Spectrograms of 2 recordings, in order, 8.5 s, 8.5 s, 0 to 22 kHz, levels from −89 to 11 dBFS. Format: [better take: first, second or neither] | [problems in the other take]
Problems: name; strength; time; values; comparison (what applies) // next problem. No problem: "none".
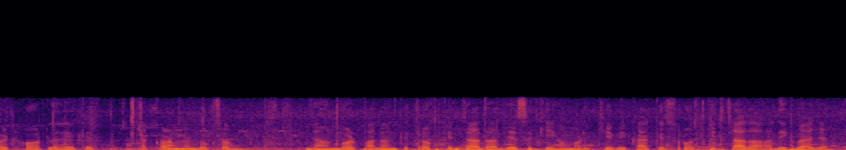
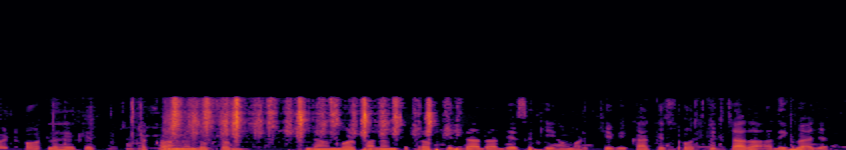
first | noise reduction (classical method spectral subtraction)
